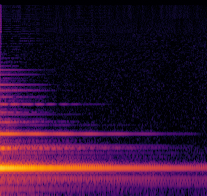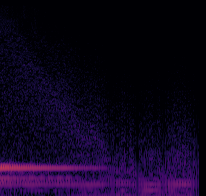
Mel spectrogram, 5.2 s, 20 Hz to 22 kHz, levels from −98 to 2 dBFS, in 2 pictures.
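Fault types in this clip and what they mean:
Transcoding between lossy codecs: the music carries two layers of coding artefacts heard together, which fits a modest-rate MP3 likely re-encoded as low-rate Opus. On a spectrogram the treble looks patchy and blotchy, with nothing above 20.2 kHz.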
